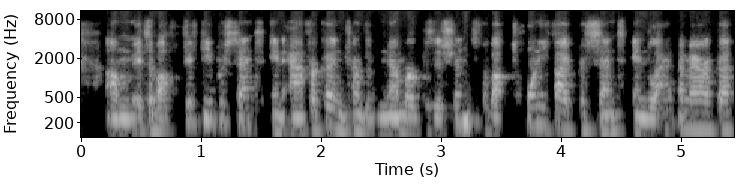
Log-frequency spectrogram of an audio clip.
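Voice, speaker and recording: Somewhat breathy and fairly high-pitched, a man speaks at a very fast pace with very wide pitch swings. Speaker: Peace Corps recruiter and returned volunteer. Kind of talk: online info session presentation. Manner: hesitant with many fillers.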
